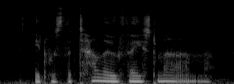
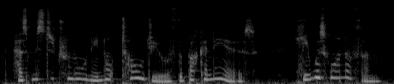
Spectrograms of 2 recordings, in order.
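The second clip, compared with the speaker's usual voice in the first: higher-pitched, eager informing; earnest boy's report; 9 semitones higher than usual. Acted. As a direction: tell it urgently, voice raised in pitch. Boy urgently informs Silver of buccaneer.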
